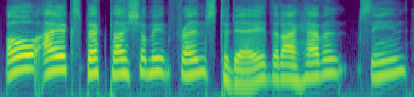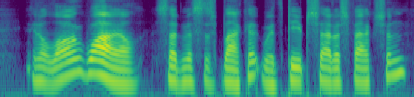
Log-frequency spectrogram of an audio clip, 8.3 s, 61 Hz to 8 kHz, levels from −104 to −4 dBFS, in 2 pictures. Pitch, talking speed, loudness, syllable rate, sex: 170 Hz, 160 wpm, -20 LUFS, 4.0 syllables/s, male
